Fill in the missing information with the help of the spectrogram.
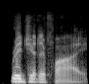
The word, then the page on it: rigidify: American English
